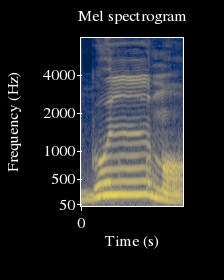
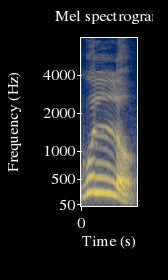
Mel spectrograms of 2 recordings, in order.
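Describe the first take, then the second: First: The l is followed by an m sound. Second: The l is doubled with no m sound. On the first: The speaker calls it right. "কিন্তু আমরা এটার উচ্চারণ করি কি গুল্ম" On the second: The speaker calls it wrong. "সূত্র অনুসারে হওয়ার কথা গুল্ল, ল দুইবার হওয়ার কথা"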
